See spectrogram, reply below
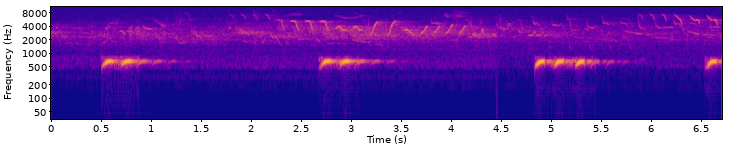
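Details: Eurasian Hoopoe song: low, hollow hooting phrases of two or three quick notes, repeated about every two seconds, over a busy background chorus of high chirping and trilling songbirds.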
